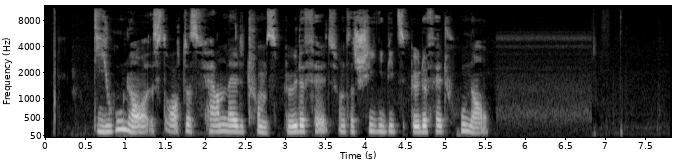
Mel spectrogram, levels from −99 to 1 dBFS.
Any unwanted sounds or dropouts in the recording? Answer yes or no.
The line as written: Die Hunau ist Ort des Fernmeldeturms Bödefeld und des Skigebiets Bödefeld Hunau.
no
